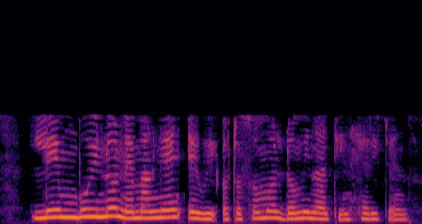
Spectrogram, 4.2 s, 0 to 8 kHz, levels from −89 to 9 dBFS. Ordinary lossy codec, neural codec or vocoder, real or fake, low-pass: AAC, 16 kbps; none; real; 7.2 kHz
